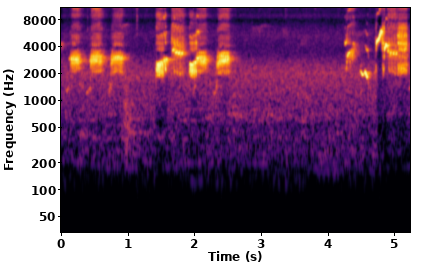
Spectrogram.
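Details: Singing Asian pied starling with a rich fill-in repertoire: six short harsh, buzzy notes repeated about three per second, a pause, then a jumble of squeaky high whistles and chips.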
